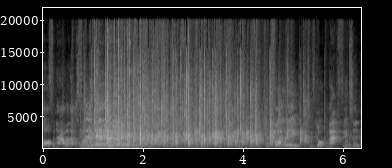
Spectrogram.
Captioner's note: applause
